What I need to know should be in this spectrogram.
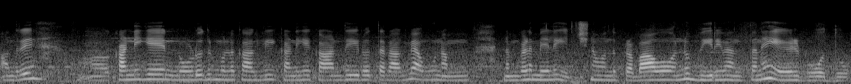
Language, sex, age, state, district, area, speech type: Kannada, female, 18-30, Karnataka, Bellary, rural, spontaneous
